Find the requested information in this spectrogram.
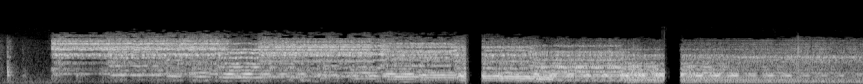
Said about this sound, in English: It's just a mechanical hum from the power equipment.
